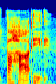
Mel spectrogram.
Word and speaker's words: Baha'i: rumor ends the word Baha'i means follower of the glory Baha means glory or splendor the I pronounced e means follower of so when properly pronounced it is Baha'i we are the followers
